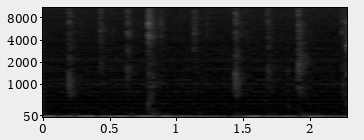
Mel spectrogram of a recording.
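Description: Typing on a computer keyboard: a quick string of separate key clicks, several a second, over a low steady hum.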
